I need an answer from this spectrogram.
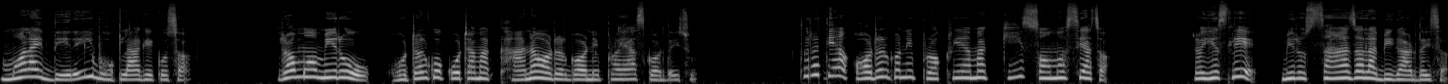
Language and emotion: Nepali, sad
